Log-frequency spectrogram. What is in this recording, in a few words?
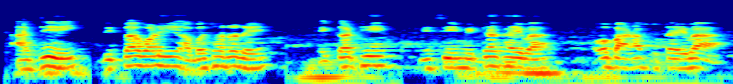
celebrate diwali, odia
